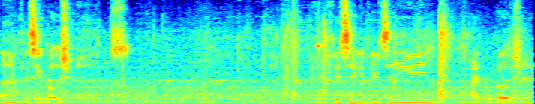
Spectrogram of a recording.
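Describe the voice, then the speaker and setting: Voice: medium pitch, little pitch movement, slow, very noisy. An American game streamer thinking aloud in casual, playful commentary while playing. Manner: playful, hums filler tunes, reads game text aloud. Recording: game music behind the voice. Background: video game music.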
